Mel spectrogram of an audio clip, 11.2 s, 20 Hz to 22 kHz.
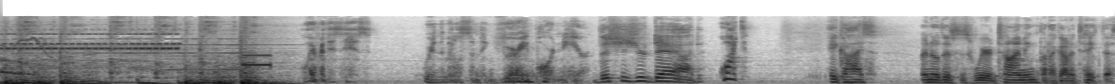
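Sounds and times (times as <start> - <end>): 
telephone ringing during an outgoing call: 0.0 - 3.0
speech: 4.2 - 7.6, 8.3 - 11.1.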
